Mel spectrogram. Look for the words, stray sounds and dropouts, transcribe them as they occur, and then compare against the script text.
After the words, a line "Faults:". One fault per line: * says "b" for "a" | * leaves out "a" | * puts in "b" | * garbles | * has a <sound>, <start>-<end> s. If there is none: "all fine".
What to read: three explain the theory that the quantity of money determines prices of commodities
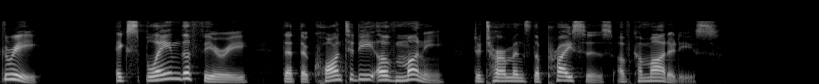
three explain the theory that the quantity of money determines the prices of commodities
Faults:
* puts in "the"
